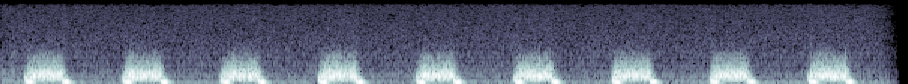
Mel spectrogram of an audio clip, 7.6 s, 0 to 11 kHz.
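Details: Regular heartbeat at about 73 a minute in an OSCE chest-pain case, with a steady blowing murmur filling the whole gap between the first and second sounds: a holosystolic mitral regurgitation murmur.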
